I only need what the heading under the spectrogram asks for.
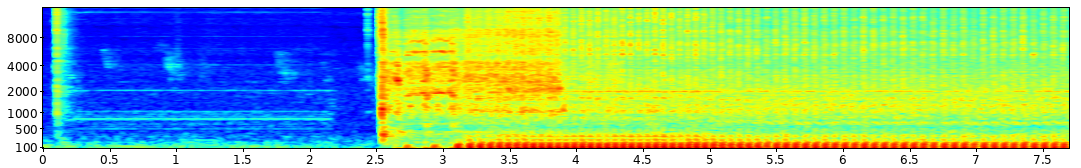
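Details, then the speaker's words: Honda Zoomer-X fuel-injected scooter after replacing the fuel filter and electric fuel pump: fires first try and settles into an even, steady putter around three beats a second; starting and stalling problem fixed. "สิ่งที่เราทำกับรถคันนี้คือเราเปลี่ยน2อย่างนะครับเพื่อนๆเปลี่ยนกรองน้ำมันเชื้อเพลิงกรองน้ำมันเบนซินนี่แหละครับแล้วก็เปลี่ยนเจ้าตัวมอเตอร์ปั๊ม"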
